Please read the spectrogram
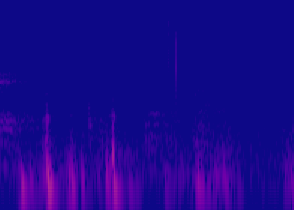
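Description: Near silence broken by a few faint, short low thumps in the first second and a faint click later, picked up by a handheld microphone held close.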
